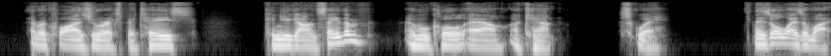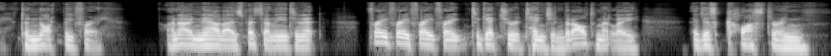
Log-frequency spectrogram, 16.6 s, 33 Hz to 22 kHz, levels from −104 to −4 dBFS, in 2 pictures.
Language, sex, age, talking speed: English, male, 50-69, 160 wpm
